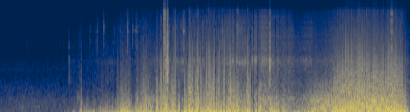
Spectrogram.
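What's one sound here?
Loud wind roars past the microphone during a fast fall.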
